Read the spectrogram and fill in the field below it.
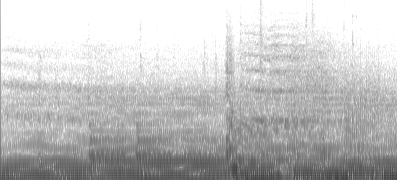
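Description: A car engine idles steadily in a garage at night, a constant low rumbling hum with a brief mechanical shift partway through, heard alone without any voices.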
